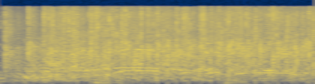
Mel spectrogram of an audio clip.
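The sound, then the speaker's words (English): A crowd claps steadily, a dense, loud wash of applause lasting a few seconds with some voices mixed in, sustained without a break, the audience voting by applause on whether Donald Trump has a small penis. “By a round of applause, how many of you guys think Donald Trump has a small dick?”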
